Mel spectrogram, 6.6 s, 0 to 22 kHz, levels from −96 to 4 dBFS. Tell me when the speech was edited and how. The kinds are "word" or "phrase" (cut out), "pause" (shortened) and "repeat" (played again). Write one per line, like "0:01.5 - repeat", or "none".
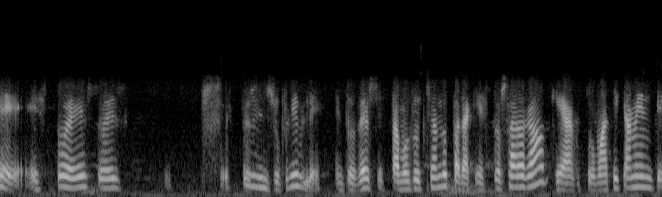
0:01.0 - word
0:03.3 - pause
0:05.5 - word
